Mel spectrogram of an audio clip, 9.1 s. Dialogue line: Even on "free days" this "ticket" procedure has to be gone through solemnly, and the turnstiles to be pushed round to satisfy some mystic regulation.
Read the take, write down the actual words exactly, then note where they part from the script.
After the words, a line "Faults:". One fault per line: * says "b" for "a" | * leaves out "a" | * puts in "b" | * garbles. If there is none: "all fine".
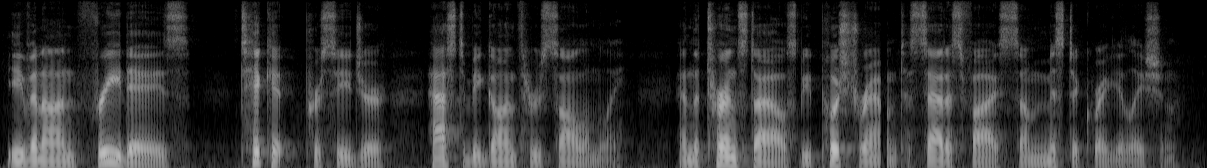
Even on "free days" "ticket" procedure has to be gone through solemnly, and the turnstiles be pushed round to satisfy some mystic regulation.
Faults:
* leaves out "this"
* leaves out "to"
